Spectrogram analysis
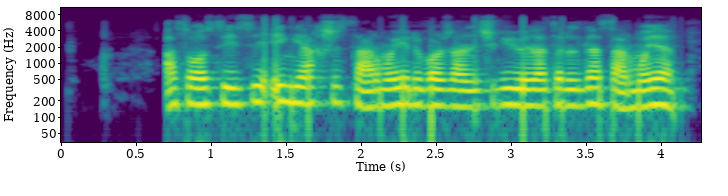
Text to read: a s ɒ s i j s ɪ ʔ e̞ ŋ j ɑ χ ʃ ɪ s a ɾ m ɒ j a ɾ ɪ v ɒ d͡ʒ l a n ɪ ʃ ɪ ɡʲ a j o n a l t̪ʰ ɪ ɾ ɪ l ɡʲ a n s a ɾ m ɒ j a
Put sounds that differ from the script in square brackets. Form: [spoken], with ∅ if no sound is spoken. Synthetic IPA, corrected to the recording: a s ɒ s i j s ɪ ʔ e̞ ŋ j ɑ χ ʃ ɪ s a ɾ m ɒ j a ɾ ɪ v ɒ d͡ʒ l a n ɪ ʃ ɪ ɡʲ a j o n a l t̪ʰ ɪ ɾ ɪ l ɡʲ a n s a ɾ m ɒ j a

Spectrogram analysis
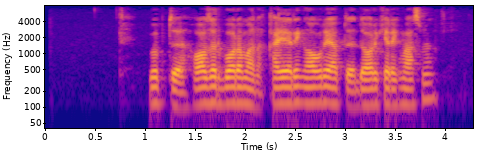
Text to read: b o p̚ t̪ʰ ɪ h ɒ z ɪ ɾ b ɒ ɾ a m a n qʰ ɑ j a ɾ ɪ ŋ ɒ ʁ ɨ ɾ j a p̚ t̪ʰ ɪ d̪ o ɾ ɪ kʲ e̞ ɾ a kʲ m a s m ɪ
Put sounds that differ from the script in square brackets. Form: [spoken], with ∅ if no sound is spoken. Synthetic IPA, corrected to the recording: b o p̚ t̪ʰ ɪ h ɒ z ɪ ɾ b ɒ ɾ a m a n qʰ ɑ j [e] ɾ ɪ ŋ ɒ ʁ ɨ ɾ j a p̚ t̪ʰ ɪ d̪ [ɒ] ɾ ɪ kʲ e̞ ɾ a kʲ m a s m ɪ

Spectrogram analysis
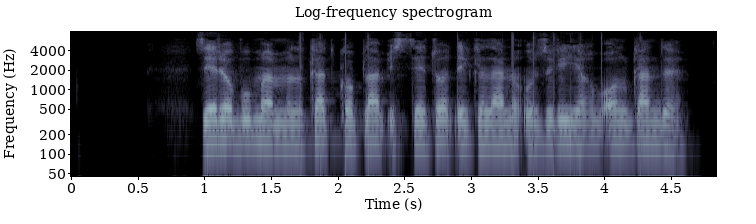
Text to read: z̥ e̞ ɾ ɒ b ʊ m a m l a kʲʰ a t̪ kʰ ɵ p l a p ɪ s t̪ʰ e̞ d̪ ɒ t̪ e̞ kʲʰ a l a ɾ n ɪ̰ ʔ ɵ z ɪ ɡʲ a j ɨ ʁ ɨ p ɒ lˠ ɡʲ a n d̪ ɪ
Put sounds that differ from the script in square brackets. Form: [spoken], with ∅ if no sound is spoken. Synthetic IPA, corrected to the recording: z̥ e̞ ɾ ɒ b ʊ m a m l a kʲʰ a t̪ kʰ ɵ p l a p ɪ s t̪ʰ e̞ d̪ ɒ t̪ e̞ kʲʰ a l a ɾ n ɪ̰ ʔ ɵ z ɪ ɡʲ a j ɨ ʁ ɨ p ɒ lˠ ɡʲ a n d̪ ɪ

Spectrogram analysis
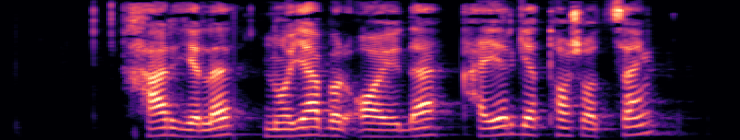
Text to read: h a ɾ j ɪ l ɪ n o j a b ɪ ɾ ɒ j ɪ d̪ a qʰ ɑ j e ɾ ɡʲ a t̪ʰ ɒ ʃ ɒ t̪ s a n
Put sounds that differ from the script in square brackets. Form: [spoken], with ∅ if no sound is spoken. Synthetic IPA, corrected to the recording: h a ɾ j ɪ l ɪ n o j a b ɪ ɾ ɒ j ɪ d̪ a qʰ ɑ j e ɾ ɡʲ a t̪ʰ ɒ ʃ ɒ t̪ s a [ŋ]

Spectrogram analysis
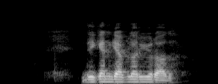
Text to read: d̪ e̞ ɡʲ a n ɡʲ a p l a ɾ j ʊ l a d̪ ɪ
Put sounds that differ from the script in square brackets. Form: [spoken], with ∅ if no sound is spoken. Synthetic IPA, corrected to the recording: d̪ e̞ ɡʲ a n ɡʲ a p l a ɾ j ʊ [ɾ] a d̪ ɪ

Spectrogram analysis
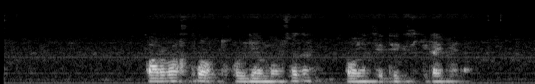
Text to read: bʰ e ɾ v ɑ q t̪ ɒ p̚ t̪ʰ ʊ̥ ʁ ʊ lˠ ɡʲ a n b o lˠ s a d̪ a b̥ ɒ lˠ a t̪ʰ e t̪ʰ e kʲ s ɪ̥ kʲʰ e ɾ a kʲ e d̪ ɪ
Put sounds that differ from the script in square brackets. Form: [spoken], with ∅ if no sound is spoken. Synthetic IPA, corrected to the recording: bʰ [a] ɾ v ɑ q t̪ ɒ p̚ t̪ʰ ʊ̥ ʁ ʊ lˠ ɡʲ a n b o lˠ s a d̪ a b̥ ɒ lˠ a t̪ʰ e t̪ʰ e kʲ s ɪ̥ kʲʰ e ɾ a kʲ e d̪ ɪ

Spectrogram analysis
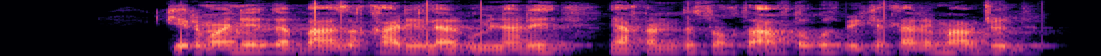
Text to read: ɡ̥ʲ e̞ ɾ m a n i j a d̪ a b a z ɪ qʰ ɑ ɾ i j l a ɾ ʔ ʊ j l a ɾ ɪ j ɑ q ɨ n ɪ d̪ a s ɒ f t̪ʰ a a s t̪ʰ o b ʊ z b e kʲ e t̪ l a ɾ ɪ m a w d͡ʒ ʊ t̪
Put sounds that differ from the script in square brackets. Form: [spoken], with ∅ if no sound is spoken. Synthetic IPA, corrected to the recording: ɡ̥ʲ e̞ ɾ m a n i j a d̪ a b a z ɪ qʰ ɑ ɾ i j l a ɾ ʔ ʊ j l a ɾ ɪ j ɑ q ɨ n ɪ d̪ a s ɒ [χ] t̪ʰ a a [f] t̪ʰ o b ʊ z b e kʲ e t̪ l a ɾ ɪ m a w d͡ʒ ʊ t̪

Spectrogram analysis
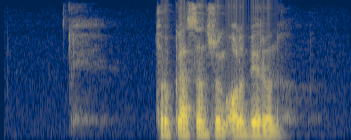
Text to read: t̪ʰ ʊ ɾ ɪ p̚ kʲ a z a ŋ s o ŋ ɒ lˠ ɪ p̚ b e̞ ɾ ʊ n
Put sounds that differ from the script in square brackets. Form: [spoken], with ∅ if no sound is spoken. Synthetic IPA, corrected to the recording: t̪ʰ ʊ ɾ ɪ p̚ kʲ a [s] a [n] s o ŋ ɒ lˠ ɪ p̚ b e̞ ɾ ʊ n

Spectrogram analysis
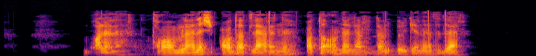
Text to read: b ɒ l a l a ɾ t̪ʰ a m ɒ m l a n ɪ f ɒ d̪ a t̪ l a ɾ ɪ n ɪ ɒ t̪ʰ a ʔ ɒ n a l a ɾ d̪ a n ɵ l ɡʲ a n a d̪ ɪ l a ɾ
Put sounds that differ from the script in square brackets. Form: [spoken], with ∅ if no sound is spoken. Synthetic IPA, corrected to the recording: b ɒ l a l a ɾ t̪ʰ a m ɒ m l a n ɪ [ʃ] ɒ d̪ a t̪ l a ɾ ɪ n ɪ ɒ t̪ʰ a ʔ ɒ n a l a ɾ d̪ a n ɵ l ɡʲ a n a d̪ ɪ l a ɾ

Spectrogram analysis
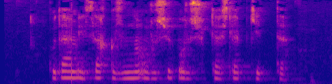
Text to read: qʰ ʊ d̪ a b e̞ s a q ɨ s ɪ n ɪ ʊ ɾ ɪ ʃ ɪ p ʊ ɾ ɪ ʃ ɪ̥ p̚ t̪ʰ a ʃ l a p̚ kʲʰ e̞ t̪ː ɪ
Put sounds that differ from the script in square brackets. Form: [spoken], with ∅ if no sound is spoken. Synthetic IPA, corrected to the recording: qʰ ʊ d̪ a [m] e̞ s a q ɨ [z] ɪ n ɪ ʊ ɾ ɪ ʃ ɪ p ʊ ɾ ɪ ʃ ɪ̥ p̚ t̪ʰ a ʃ l a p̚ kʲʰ e̞ t̪ː ɪ

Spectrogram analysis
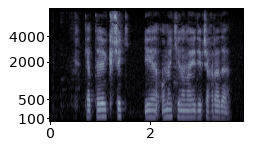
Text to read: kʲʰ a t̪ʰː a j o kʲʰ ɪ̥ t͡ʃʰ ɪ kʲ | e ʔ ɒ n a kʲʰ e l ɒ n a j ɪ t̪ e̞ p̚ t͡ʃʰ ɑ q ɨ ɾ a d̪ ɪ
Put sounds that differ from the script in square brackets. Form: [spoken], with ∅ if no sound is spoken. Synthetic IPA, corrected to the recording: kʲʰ a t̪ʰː a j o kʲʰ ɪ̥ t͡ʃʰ ɪ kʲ | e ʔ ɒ n a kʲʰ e l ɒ n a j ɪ [d̪] e̞ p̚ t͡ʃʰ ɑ q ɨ ɾ a d̪ ɪ

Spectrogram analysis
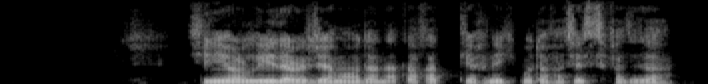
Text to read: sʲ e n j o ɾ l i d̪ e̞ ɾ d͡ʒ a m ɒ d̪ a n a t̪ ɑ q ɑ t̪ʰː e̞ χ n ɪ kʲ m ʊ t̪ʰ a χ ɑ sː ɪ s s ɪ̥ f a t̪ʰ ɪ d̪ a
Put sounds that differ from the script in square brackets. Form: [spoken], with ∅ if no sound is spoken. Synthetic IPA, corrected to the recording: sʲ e n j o ɾ l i d̪ e̞ ɾ d͡ʒ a m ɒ d̪ a n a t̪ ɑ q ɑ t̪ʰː e̞ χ n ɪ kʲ m ʊ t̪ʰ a χ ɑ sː ɪ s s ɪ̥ f a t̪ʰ ɪ d̪ a

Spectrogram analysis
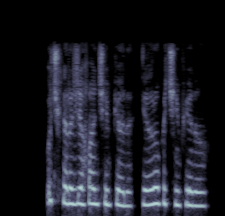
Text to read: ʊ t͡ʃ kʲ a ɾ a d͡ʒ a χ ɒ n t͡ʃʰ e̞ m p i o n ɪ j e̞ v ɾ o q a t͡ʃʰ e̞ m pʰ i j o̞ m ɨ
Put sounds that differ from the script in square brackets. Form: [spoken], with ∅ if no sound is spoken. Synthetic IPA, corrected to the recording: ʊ t͡ʃ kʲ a ɾ a d͡ʒ a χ ɒ n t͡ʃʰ e̞ m p i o n ɪ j e̞ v ɾ o [p] a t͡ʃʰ e̞ m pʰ i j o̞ [n] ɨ

